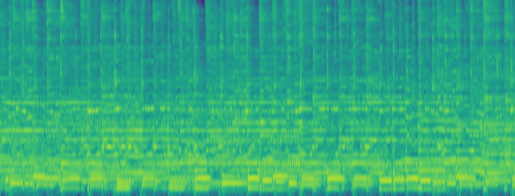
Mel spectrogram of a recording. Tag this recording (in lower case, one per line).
music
